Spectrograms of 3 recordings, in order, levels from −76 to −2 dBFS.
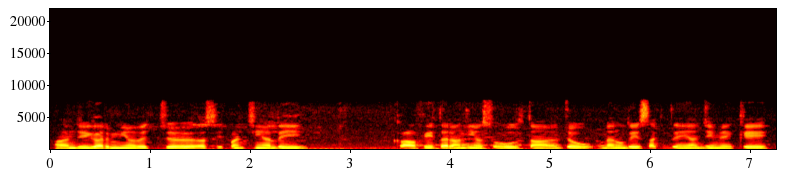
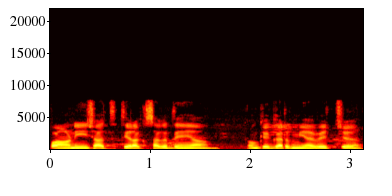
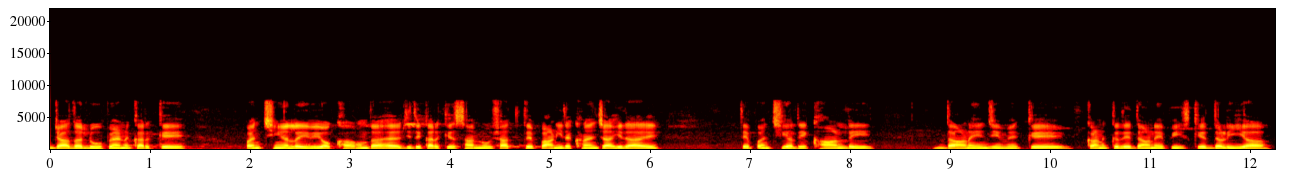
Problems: continuous background conversations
